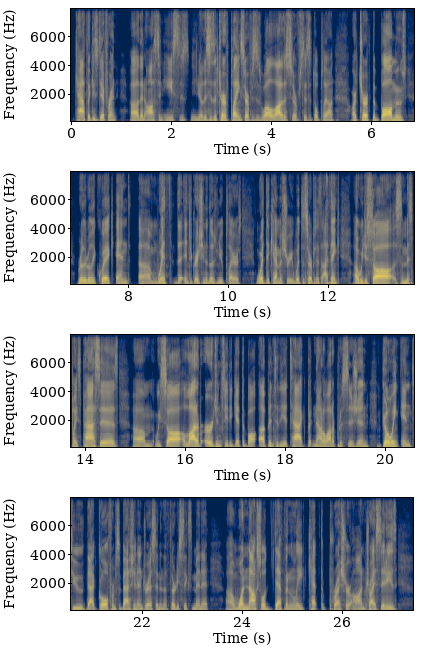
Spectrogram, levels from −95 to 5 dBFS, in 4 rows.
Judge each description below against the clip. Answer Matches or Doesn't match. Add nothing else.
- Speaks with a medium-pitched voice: Doesn't match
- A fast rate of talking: Matches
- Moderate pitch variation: Matches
